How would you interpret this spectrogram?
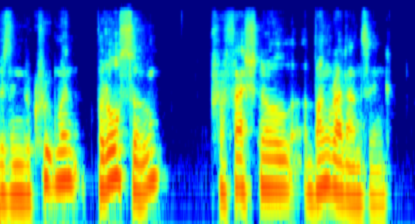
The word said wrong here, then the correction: Bhangra: Bhangra. BH is a buh sound. It's Bhangra.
